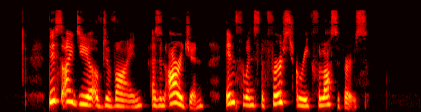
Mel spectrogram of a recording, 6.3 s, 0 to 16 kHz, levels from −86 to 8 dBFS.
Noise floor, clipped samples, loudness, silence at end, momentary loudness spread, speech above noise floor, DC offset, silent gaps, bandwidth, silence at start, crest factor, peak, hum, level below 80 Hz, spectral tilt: -78 dBFS; under 0.1%; -22 LUFS; 0.85 s; 14 LU; 56 dB; under 0.1%; none; 11.5 kHz; 0.75 s; 18 dB; -4 dBFS; none; -82 dBFS; -4.5 dB/octave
